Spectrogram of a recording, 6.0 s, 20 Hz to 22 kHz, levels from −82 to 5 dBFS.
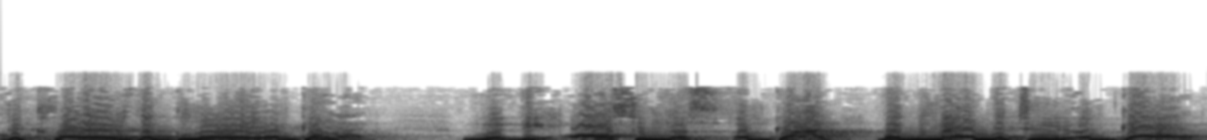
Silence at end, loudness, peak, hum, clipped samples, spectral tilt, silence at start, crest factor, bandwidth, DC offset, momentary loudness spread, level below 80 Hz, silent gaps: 0 s; -4 LUFS; 0 dBFS; none; 6%; -5.5 dB/octave; 0 s; 4 dB; 11 kHz; under 0.1%; 4 LU; -30 dBFS; none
